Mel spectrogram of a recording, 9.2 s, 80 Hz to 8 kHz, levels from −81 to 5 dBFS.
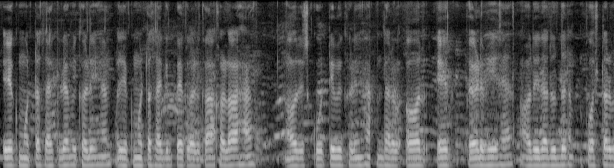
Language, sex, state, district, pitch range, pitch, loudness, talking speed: Bhojpuri, male, Uttar Pradesh, Gorakhpur, 130-140 Hz, 135 Hz, -21 LUFS, 180 wpm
